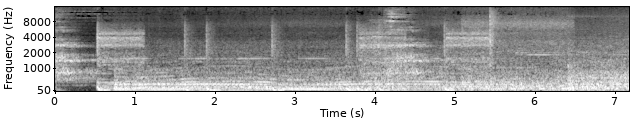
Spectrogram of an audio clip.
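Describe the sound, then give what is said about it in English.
Loaded coal train cars roll in steadily at a power plant, packed with coal from out of state, with a continuous heavy rumble, punctuated by periodic metallic clanks and a thin wheel squeal, fairly loud, with no voices. “Here at this power plant, every few days a string of coal cars arrive packed with coal from out of state.”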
